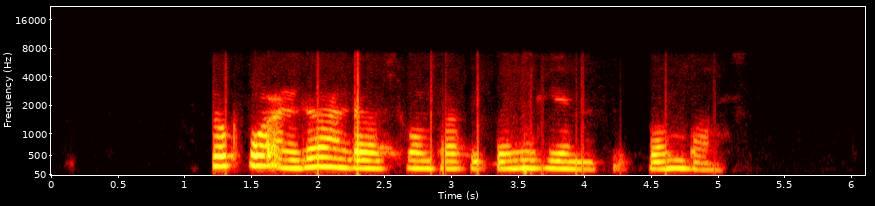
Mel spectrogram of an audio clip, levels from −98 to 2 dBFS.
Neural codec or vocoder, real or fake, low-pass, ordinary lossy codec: none; real; 7.2 kHz; Opus, 16 kbps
